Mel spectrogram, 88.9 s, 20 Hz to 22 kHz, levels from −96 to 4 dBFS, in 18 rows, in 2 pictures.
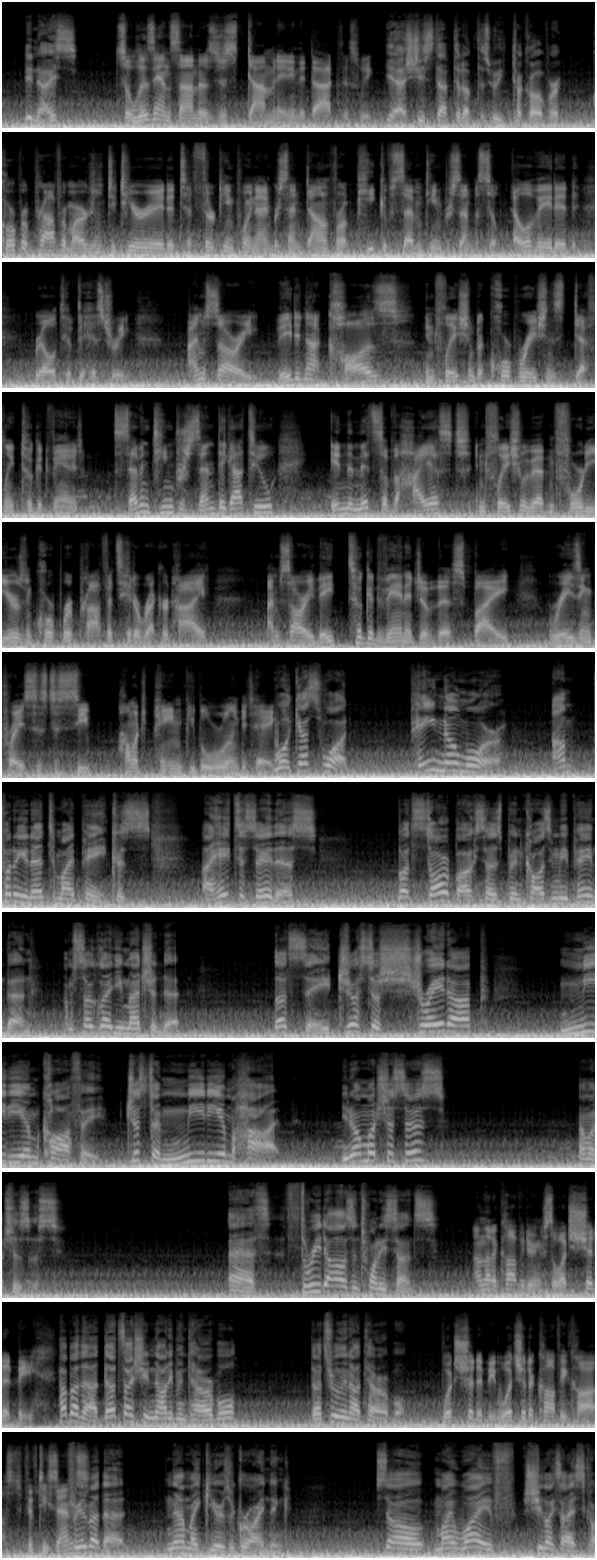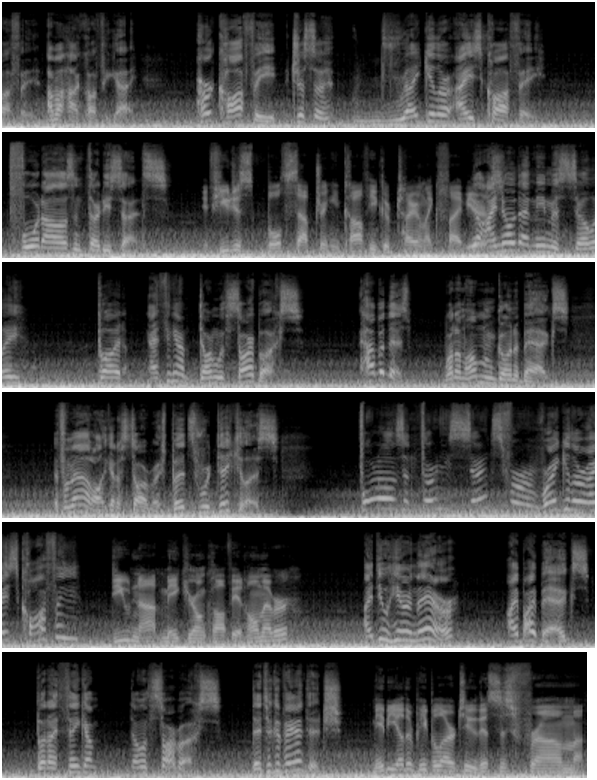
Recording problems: low rumble; loud; throughout; 8 dB below the speech

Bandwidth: 15 kHz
